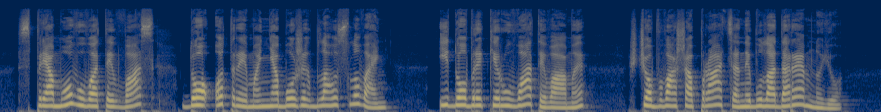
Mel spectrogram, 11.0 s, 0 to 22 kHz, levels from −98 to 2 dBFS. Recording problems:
none

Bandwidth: 15.5 kHz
